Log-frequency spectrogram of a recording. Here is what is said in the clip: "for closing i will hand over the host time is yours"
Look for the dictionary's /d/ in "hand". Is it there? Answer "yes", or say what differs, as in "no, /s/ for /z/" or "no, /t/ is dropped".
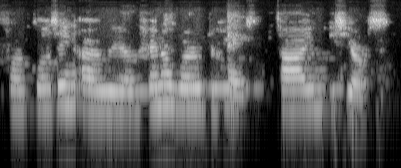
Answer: no, /d/ is dropped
